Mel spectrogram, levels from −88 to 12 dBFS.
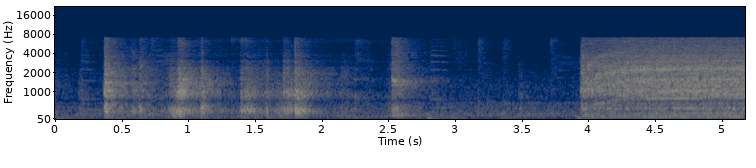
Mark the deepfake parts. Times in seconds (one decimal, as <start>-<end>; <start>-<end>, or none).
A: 0.8-2.5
